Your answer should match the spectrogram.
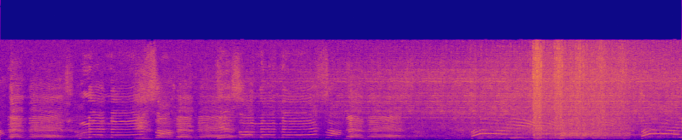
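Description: Dance music breakdown from a club DJ set: the bass drops out and a chanted vocal phrase repeats about once a second. Near the end a noisy build rises into a low hit.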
